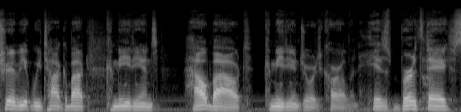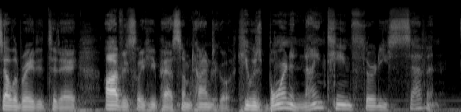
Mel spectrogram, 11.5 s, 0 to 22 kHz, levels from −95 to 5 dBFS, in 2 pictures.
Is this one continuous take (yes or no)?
no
